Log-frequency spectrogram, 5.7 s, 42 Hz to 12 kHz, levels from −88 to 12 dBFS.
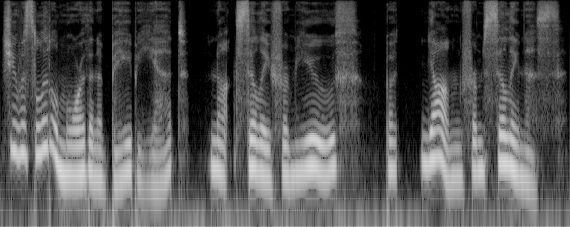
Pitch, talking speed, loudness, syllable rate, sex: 175 Hz, 170 wpm, -16 LUFS, 4.3 syllables/s, female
